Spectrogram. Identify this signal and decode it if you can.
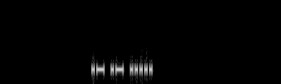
Morse code, heard as a keyed tone, about 46 wpm, 700 Hz. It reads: AA5
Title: USA Call Sign Prefixes - 50wpm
